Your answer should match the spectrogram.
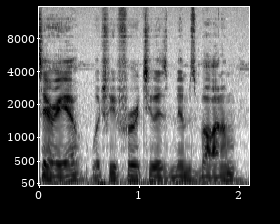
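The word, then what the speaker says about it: Meem's Bottom: which referred to as mims bottom spelled m e e m apostrophe s which you would think would say memes bottom but local colloquial pronunciation so all of this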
